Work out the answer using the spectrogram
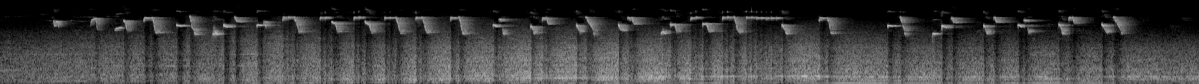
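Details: Sustained goldfinch repique song, a long, fast string of high, sharply descending notes repeated almost continuously for over ten seconds, with a faint low hum beneath.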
